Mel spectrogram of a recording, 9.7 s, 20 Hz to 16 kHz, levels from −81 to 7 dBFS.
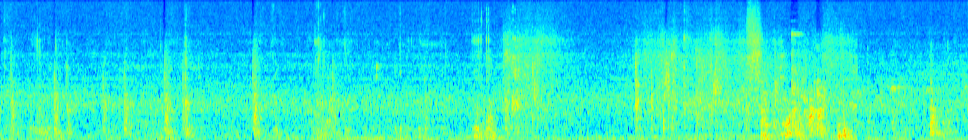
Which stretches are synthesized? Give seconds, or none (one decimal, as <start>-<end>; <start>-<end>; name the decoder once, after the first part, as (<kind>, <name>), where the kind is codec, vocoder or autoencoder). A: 0.5-5.0 (vocoder, BigVGAN v2); 5.8-9.7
